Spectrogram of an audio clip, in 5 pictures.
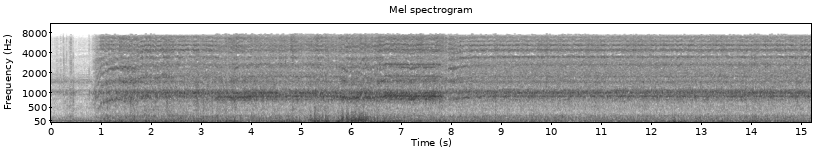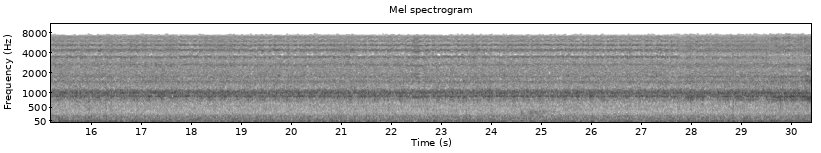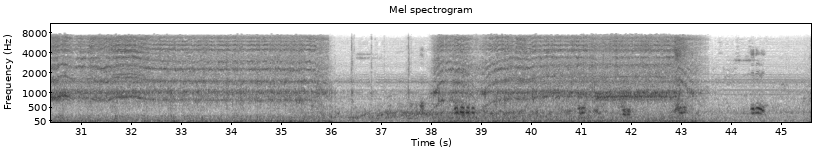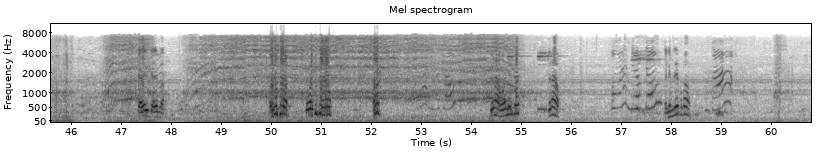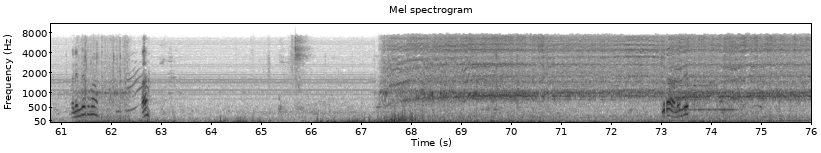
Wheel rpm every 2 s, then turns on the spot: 70, 220, 230, 210, 230, 230, 230, 230, 230, 240, 230, 230, 230, 230, 230, 220, 210, 190, 30, 120, 220, 170, 10, 60, 110, 220, 220, 150, 20, 10, 10, 20, 0, 20, 180, 230, 230, 230.
62-64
